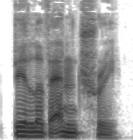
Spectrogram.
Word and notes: bill of entry: British English

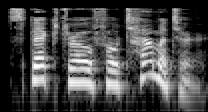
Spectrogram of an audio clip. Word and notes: spectrophotometer: British English

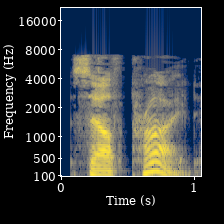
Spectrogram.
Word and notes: self-pride: British English

